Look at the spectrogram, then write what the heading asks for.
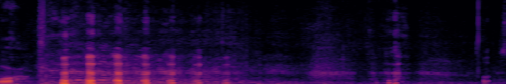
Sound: all laughing

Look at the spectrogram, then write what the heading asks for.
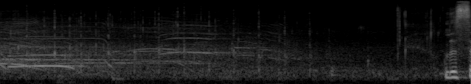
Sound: attendees applauding

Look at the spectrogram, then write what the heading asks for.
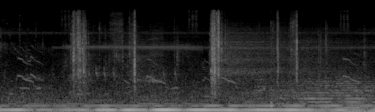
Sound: camera shutter clicking

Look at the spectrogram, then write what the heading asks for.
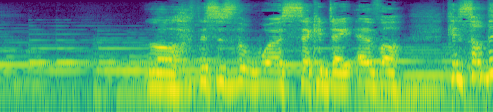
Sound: sigh

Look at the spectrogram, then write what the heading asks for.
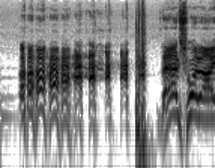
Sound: bursting laughter

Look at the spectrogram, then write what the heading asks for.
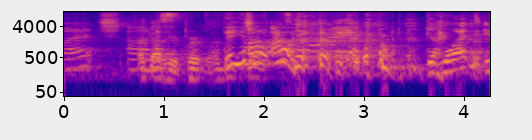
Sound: group laughing

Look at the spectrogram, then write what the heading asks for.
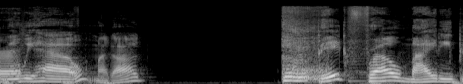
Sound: lip-trilling

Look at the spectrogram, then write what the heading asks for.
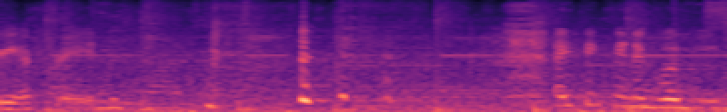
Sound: giggles

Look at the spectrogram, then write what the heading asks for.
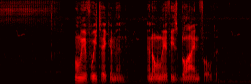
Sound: birds chirping

